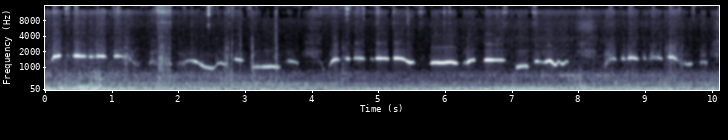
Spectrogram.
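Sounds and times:
person whistling a simple wavering tune while exhaling: 0.1s - 1.4s, 2.2s - 9.9s.

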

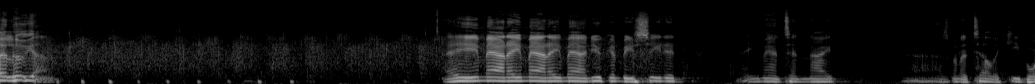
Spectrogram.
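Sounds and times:
speech: 0.0s - 0.6s, 4.4s - 8.4s, 9.4s - 10.3s
church audience clapping during a worship service: 0.0s - 7.4s.

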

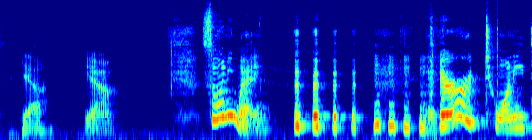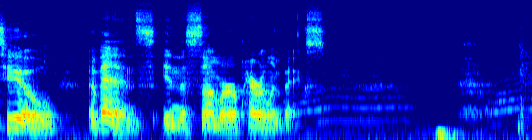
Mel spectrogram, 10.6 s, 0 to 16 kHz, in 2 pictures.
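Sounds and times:
speech: 0.2s - 1.2s, 1.9s - 8.6s
cat meowing: 8.6s - 10.6s.

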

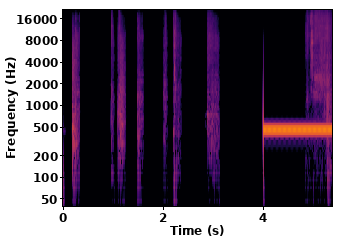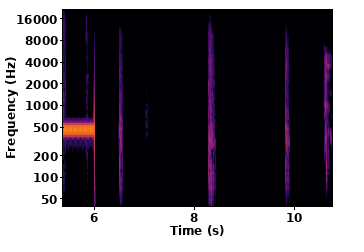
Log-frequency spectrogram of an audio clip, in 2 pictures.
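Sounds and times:
outgoing phone call ringing tone: 4.0s - 6.0s.

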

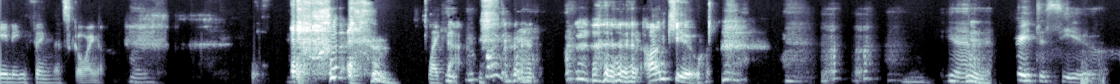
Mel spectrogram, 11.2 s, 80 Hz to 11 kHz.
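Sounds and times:
speech: 0.0s - 1.8s, 2.5s - 11.1s
person coughing: 2.9s - 4.0s.

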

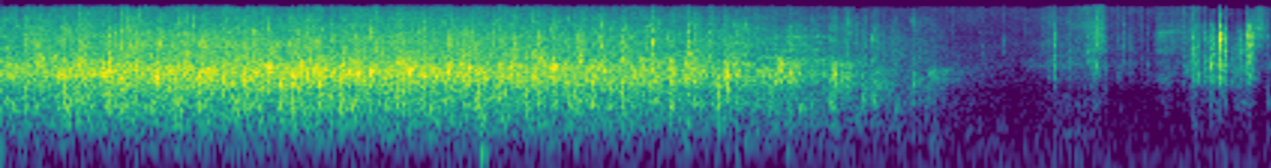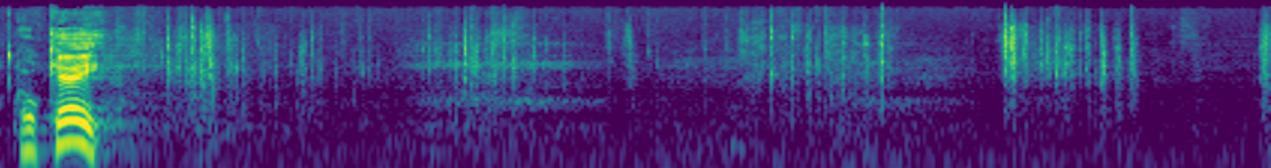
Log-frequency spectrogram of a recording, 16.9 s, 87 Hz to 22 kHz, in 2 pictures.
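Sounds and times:
audience applause: 0.0s - 6.4s
speech: 8.6s - 9.3s.

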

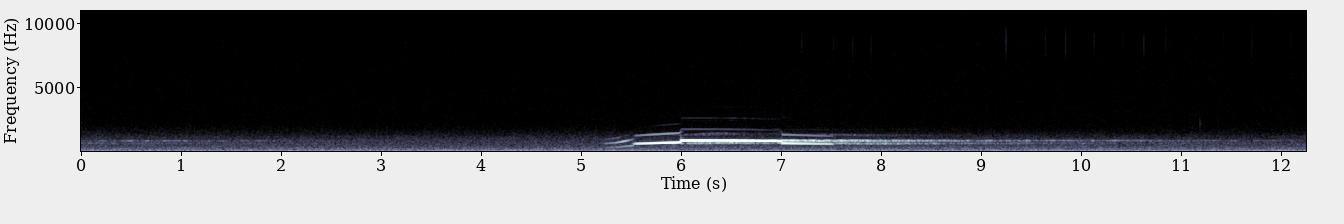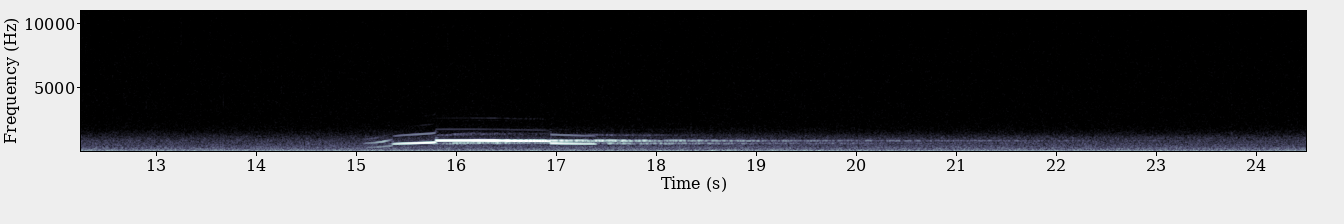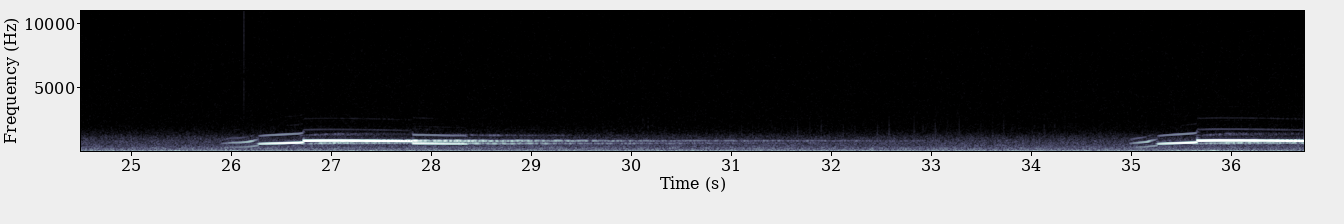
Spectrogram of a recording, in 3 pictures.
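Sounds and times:
low constant rumble: 0.0s - 36.7s
common loon giving wavering wail calls: 5.3s - 9.2s, 15.1s - 20.3s, 25.9s - 31.7s, 35.0s - 36.7s.

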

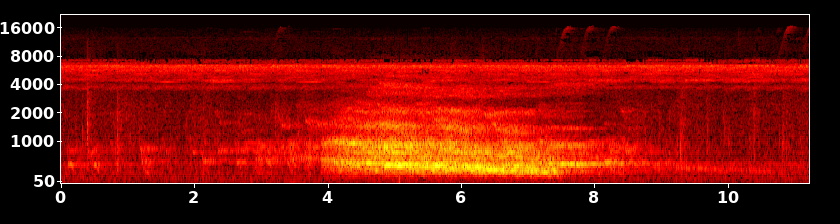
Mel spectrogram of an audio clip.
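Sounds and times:
high insect drone: 0.0s - 11.2s
howler monkeys calling at dawn in jungle in Costa Rica: 3.4s - 8.9s.

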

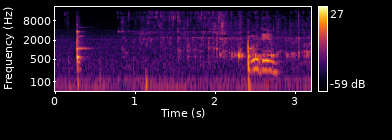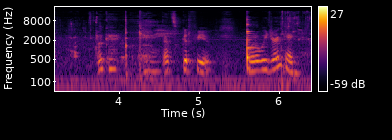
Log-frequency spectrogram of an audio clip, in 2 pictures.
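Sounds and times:
glass clink: 0.3s - 3.2s
wine pouring into a glass: 0.8s - 3.8s, 6.0s - 6.3s
speech: 2.5s - 3.0s, 3.7s - 6.3s.

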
